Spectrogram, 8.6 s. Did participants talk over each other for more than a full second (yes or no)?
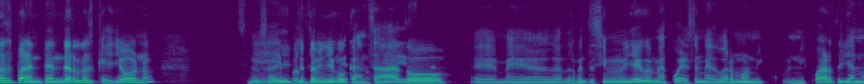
yes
